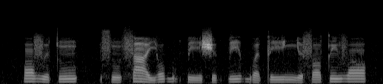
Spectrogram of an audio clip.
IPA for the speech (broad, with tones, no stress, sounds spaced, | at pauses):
ɔ˦ v ɨ˨ t ũ˦ | s ũ˨ s aː˦˨ j o˦ ɡʷ ə˧ k͡p iː˨ ʃ ɨ˨ k͡p iː˦ ɡʷ ɛ˨ t iː˧ ɲ ɨ˨ s ɔ˦ t ĩ˦ v ɔ˦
